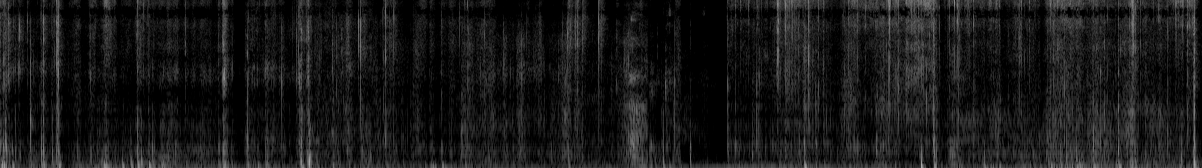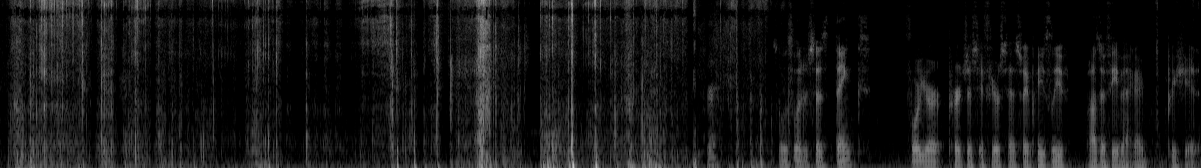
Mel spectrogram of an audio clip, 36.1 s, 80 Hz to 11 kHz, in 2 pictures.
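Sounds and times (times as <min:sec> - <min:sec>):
paper tearing and crinkling: 0:00.0 - 0:09.8, 0:10.8 - 0:29.6.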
